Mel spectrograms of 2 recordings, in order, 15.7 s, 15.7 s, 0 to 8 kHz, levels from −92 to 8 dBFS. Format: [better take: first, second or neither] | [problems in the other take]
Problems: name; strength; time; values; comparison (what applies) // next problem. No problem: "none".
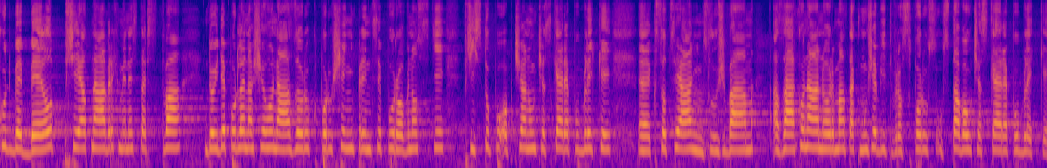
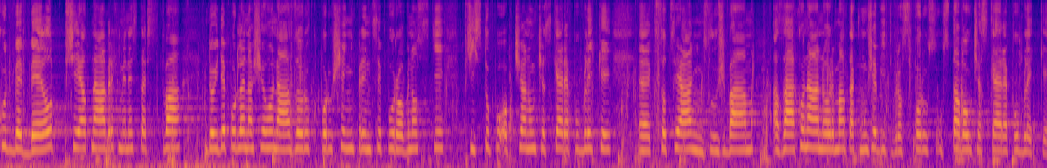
first | background sound (Boiling); 17 dB below the speech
